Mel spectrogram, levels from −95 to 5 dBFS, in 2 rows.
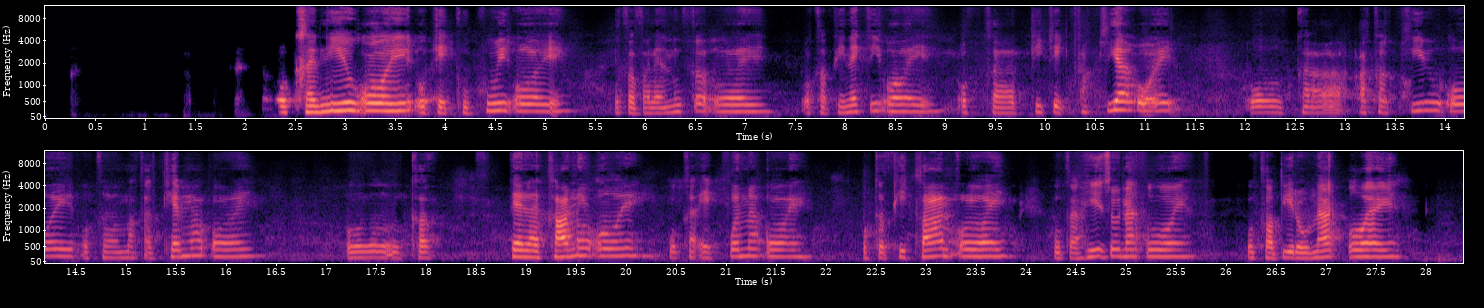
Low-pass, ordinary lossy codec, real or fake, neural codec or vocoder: none; none; fake; codec, 24 kHz, 1 kbps, SNAC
